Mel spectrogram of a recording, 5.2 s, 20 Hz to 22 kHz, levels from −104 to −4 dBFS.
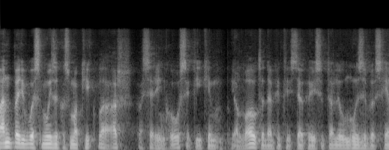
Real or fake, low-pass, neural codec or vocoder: fake; 9.9 kHz; codec, 16 kHz in and 24 kHz out, 0.6 kbps, FocalCodec, streaming, 2048 codes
